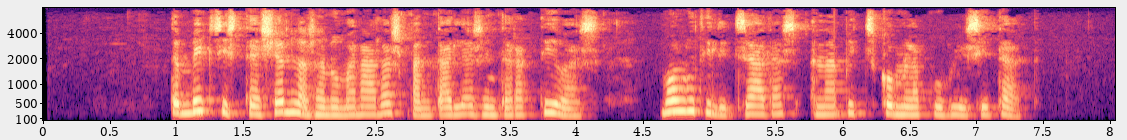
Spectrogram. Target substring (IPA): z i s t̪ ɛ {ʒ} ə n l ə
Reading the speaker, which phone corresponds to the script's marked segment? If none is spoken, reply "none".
ʃ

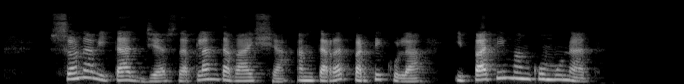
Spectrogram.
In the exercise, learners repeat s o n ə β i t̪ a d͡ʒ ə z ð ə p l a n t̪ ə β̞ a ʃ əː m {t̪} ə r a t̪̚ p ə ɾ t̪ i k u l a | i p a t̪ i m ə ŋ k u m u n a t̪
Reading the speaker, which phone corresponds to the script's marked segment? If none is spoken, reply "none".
t̪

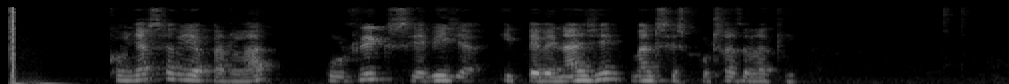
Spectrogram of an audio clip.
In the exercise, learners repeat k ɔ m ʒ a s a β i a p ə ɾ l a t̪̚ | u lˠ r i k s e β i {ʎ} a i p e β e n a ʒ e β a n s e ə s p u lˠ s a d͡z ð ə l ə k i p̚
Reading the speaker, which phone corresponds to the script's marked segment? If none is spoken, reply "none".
ʎ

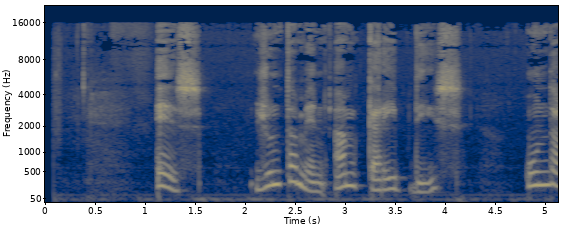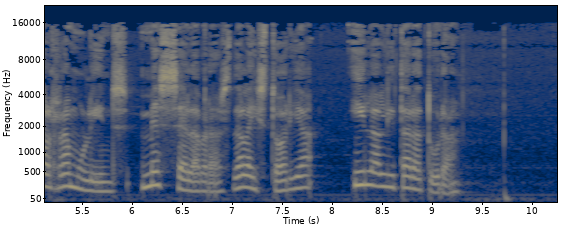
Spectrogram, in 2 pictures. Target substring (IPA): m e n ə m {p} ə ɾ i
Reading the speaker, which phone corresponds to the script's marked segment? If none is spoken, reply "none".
k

